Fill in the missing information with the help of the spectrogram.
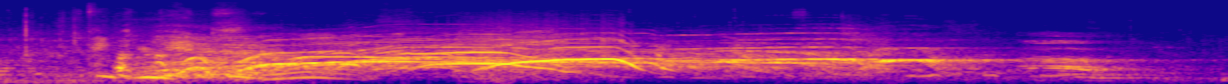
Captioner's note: cheers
